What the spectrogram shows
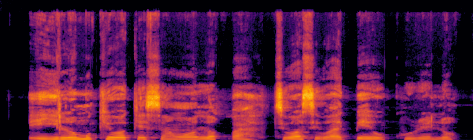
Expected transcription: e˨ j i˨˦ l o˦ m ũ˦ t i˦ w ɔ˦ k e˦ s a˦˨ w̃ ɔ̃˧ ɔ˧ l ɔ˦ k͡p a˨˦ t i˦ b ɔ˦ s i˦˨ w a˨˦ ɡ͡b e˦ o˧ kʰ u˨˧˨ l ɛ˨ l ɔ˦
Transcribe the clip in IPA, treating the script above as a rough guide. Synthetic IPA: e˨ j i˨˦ l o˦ m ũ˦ k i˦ w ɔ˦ k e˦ s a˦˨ w̃ ɔ̃˧ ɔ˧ l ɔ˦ k͡p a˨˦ t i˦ w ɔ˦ s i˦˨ w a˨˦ ɡ͡b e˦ o˧ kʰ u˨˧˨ ɾ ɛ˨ l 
